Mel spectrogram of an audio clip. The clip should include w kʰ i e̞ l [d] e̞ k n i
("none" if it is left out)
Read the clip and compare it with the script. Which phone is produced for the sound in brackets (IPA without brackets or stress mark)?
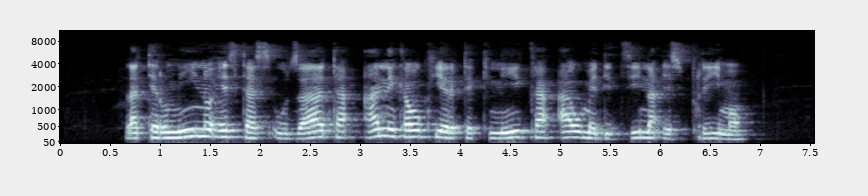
t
